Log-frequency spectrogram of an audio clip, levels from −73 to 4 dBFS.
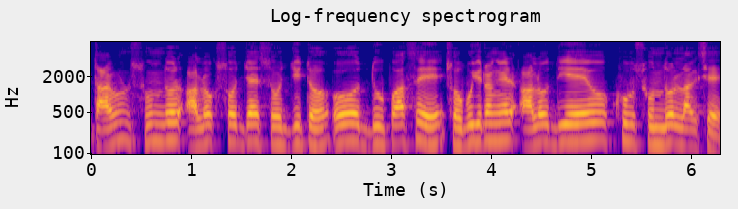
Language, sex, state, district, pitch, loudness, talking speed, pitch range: Bengali, male, West Bengal, Purulia, 155 Hz, -16 LUFS, 135 wpm, 145-160 Hz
